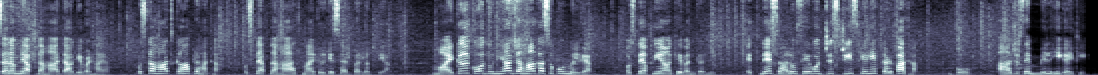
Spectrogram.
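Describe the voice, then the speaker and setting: Fast-talking woman narrating an audio story. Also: fairly high pitch, animated, soft background music.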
